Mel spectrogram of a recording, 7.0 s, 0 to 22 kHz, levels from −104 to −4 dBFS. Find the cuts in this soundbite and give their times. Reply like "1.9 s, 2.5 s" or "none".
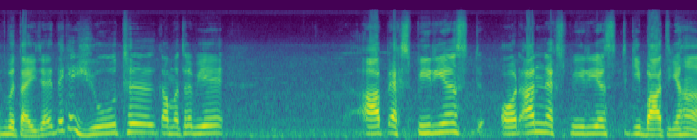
none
